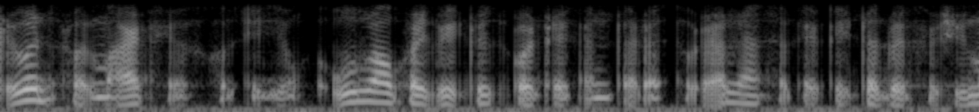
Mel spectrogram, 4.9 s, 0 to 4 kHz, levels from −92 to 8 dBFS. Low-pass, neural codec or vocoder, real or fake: 3.6 kHz; autoencoder, 22.05 kHz, a latent of 192 numbers a frame, VITS, trained on many speakers; fake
